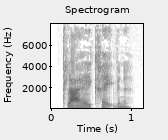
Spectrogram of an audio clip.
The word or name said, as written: uplejet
